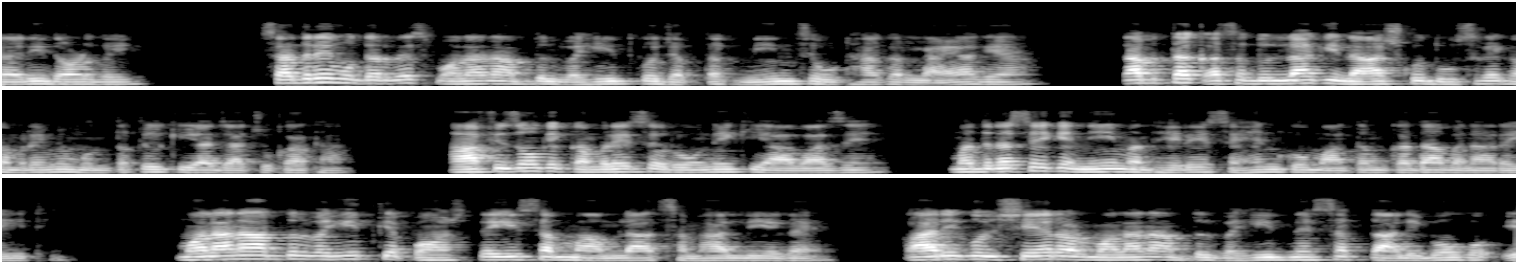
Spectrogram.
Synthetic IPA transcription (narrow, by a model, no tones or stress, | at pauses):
ɛːɾid̪ɔːɽɡɐiː | sɐd̪ɾemʊd̪əɾːɪsmɔːlaːnaɐb̚d̪ʊlʋɐɦiːd̪kod͡ʒɐb̚t̪ɐkniːnseʊʈʰaːkɐɾla̰ːjaɡɐjaː | t̪ɐbt̪ɐkɐsəd̪ʊlːakilaːʃkod̪uːsɾekɐmɾemẽmʊ̃nt̪əqɪlkijad͡ʒaːt͡ʃʊkat̪ʰaː | haːfɪzõkekɐmɾeseɾoːnekiaːʋaːzẽ | mɐd̪ɾəsekeniːmɐ̃nd̪ʱeːɾesɛɦənkomaːt̪əmqɐd̪abɐnaɾɐɦit̪ʰiː | mɔːlaːnaɐb̚d̪ʊlʋɐɦiːd̪kepɐɦʊ̃t͡ʃt̪eɦisɐbmaːmlaːt̪sɐ̃mbʱaːlːieɡɐḛː | qaːɾiɡʊlʃeːɾɔːɾmɔːlaːnaɐb̚d̪ʊlʋɐɦiːd̪nesɐb̚t̪aːlɪbõkoʔɪ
